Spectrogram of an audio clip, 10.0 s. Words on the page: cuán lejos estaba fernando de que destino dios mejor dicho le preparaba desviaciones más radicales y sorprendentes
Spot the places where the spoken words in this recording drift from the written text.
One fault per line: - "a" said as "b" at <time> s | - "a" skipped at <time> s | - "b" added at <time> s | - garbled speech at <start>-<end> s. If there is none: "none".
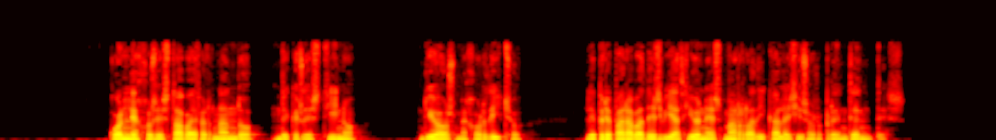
none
